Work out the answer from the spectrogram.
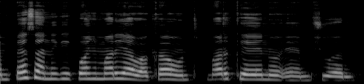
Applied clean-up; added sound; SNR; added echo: none; none; none; none.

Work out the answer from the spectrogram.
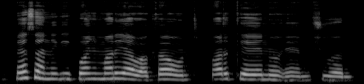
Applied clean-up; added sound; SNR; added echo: neural mask model DeepFilterNet 3.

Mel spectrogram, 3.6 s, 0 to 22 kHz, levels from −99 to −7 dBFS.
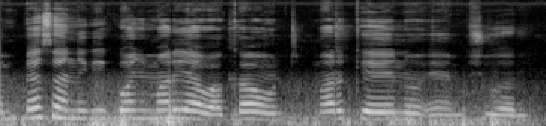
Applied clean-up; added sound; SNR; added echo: none; Thunder; 5 dB; none.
